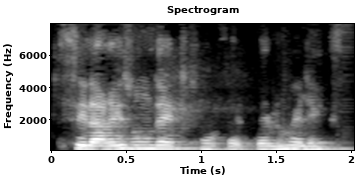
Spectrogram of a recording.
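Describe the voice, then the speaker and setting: A woman's voice: medium pitch, flat delivery, fairly quick, dark tone. Earnest Frenchwoman on a webinar panel. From northern France. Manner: earnest and explanatory, with frequent hesitations. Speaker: panelist, self-employed business owner.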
